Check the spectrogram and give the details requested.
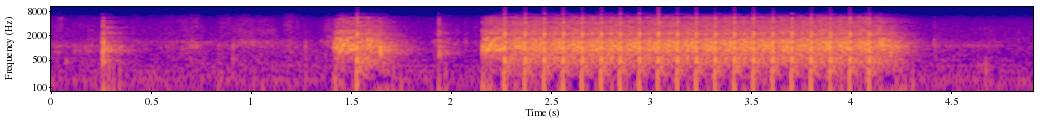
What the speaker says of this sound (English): That's semi. This is auto.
